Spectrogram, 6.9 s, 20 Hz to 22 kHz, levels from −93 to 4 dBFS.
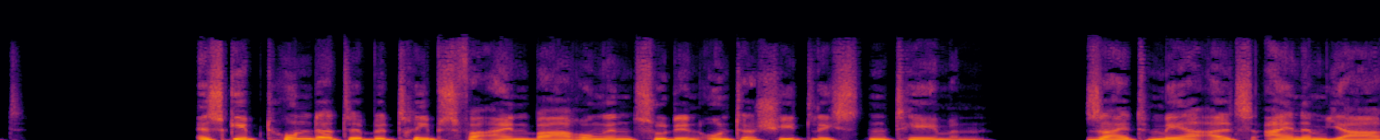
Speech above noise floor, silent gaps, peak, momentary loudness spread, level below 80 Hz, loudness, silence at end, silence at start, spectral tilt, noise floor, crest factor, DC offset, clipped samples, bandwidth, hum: over 63 dB; 0.85-0.91 s; -12 dBFS; 4 LU; -62 dBFS; -27 LUFS; 0 s; 0.05 s; -5.5 dB/octave; under -90 dBFS; 16 dB; under 0.1%; under 0.1%; 16.5 kHz; none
